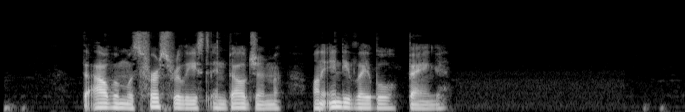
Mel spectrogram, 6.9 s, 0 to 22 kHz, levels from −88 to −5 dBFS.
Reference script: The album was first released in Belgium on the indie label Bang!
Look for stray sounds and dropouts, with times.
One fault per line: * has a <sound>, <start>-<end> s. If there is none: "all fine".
all fine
